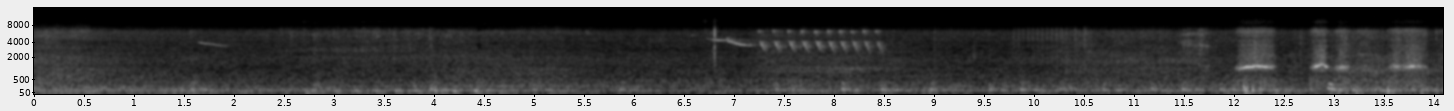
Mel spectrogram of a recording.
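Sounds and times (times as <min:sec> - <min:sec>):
low outdoor rumble: 0:00.0 - 0:14.0
bird whistle and trill: 0:06.7 - 0:08.6.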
